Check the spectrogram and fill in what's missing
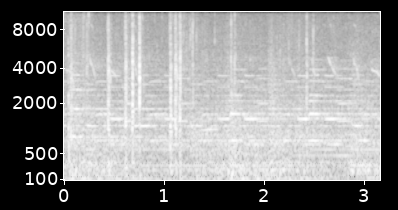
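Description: Horse galloping in Oblivion Remastered: fast, rhythmic hoofbeats pound steadily for about three seconds over low game music and ambience.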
